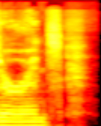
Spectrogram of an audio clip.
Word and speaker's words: Xurrent: of the company first of all you've already pronounced it properly as zuren and what is this crazy madeup word mean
